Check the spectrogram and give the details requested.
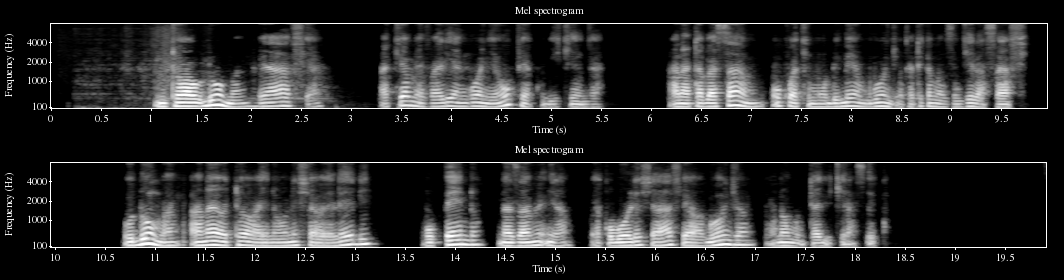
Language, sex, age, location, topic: Swahili, male, 25-35, Dar es Salaam, health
